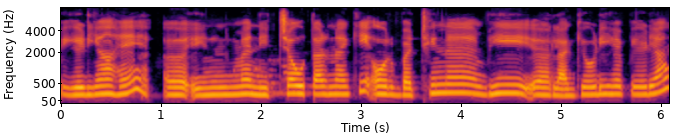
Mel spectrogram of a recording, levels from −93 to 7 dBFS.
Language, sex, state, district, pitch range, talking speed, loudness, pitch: Marwari, female, Rajasthan, Nagaur, 185-210 Hz, 120 wpm, -16 LUFS, 200 Hz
